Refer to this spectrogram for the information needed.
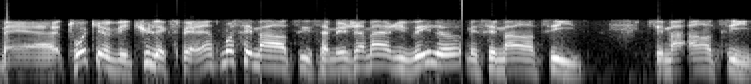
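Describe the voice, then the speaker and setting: A normal speaking voice with very even loudness, lively intonation and a fairly quick pace. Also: man, fairly high pitch for a man. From Quebec, Abitibi. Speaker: radio columnist. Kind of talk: radio commentary.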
